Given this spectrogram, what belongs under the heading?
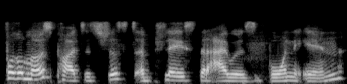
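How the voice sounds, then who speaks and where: Low-voiced woman. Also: expressive, unhurried, no room sound. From South Africa. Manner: reflective storyteller, thinking aloud with soft fillers. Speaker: guest, anthropologist and poet. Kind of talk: casual interview conversation. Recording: dull, lo-fi and dry.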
